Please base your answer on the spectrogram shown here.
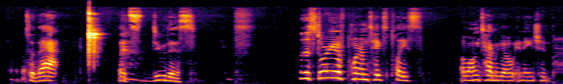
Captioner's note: glasses clink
